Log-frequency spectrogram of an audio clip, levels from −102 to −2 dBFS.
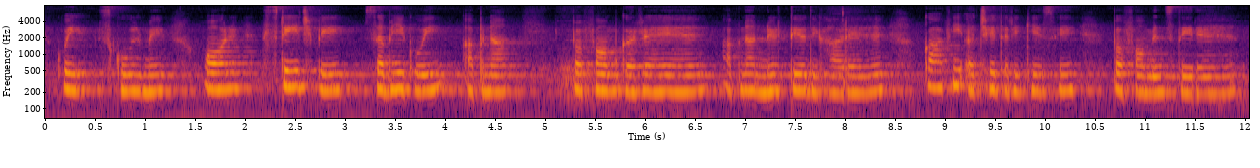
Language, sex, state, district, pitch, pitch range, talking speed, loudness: Hindi, female, Uttar Pradesh, Jalaun, 215 Hz, 205-220 Hz, 130 wpm, -34 LUFS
